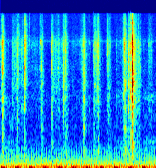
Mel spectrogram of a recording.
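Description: Someone shuffles a deck of Lenormand fortune-telling cards, making a steady run of close riffling and flicking bursts with a soft background hum underneath.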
